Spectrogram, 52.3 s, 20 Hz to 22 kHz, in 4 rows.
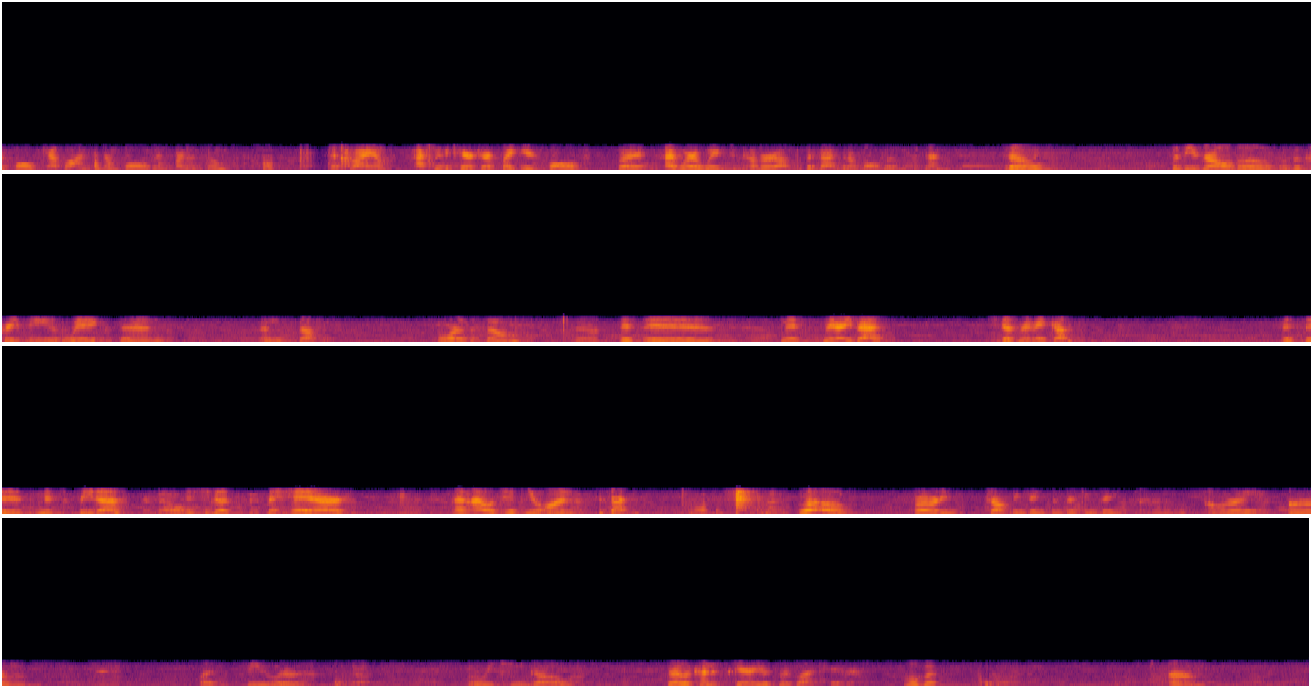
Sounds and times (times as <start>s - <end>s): Speech: 0.0s - 9.4s, 10.1s - 10.5s, 17.5s - 20.3s, 35.4s - 39.6s, 46.0s - 49.4s, 51.0s - 51.4s.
